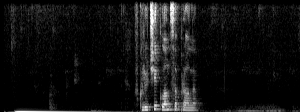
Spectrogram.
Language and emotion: Russian, neutral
